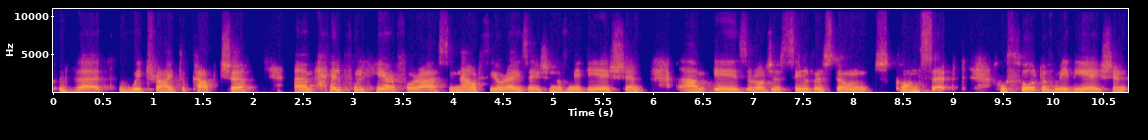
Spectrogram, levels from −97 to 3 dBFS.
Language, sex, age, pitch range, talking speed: English, female, 50-69, 195-235 Hz, 135 wpm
